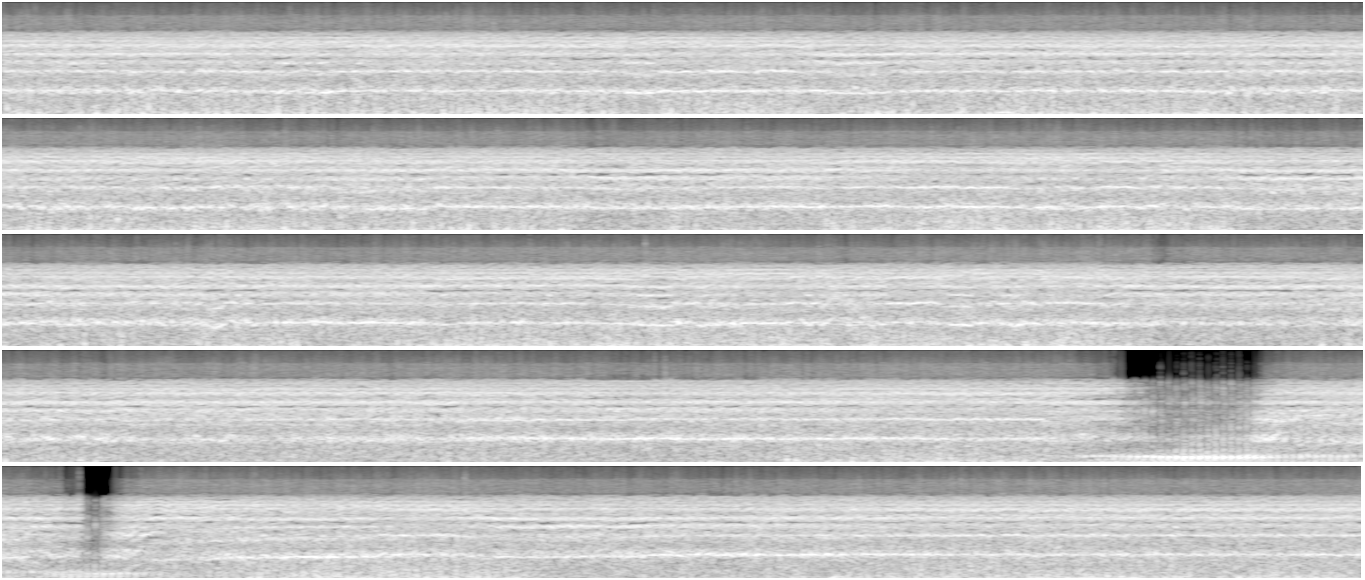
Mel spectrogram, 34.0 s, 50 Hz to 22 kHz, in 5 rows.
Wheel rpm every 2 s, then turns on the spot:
230, 230, 230, 230, 230, 230, 220, 230, 220, 220, 210, 230, 180, 100, 210, 230, 230.
none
